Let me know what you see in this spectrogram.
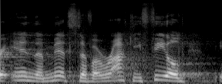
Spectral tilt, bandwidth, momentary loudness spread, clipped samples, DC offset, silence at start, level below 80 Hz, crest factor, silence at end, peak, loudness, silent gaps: -6.5 dB/octave; 18 kHz; 8 LU; under 0.1%; under 0.1%; 0 s; -56 dBFS; 18 dB; 0 s; -4 dBFS; -21 LUFS; none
